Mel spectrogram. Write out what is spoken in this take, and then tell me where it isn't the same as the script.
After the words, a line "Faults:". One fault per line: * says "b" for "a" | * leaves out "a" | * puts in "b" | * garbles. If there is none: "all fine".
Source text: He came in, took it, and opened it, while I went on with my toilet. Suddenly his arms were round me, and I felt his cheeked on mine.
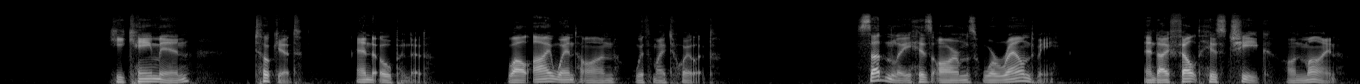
He came in, took it, and opened it, while I went on with my toilet. Suddenly his arms were round me, and I felt his cheek on mine.
Faults:
* says "cheek" for "cheeked"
